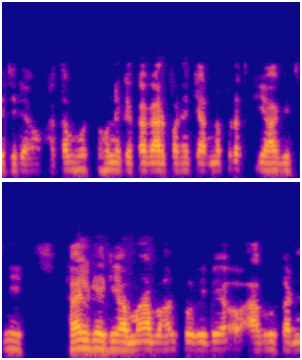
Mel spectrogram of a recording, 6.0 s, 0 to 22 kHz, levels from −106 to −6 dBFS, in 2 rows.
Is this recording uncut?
yes; 0 cuts

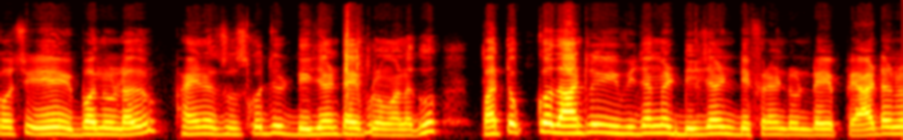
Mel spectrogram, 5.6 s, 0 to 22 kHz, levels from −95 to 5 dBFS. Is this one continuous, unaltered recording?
yes; 0 cuts

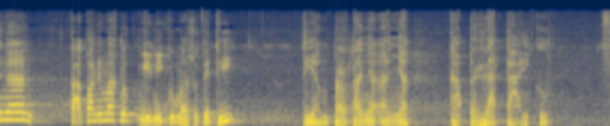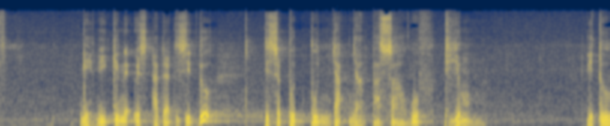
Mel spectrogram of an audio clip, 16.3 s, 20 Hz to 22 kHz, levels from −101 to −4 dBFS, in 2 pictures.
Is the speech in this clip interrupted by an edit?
yes; 1 cut; at 8.9 s

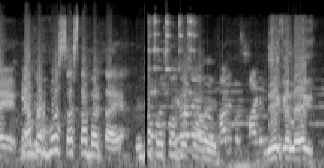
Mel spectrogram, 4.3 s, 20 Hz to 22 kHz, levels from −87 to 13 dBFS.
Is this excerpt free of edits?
no; 1 cut; at 2.0 s

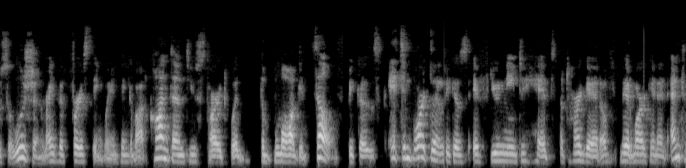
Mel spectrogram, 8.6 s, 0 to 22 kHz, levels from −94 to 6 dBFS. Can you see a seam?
yes; 2 cuts; at 5.5 s, 7.7 s

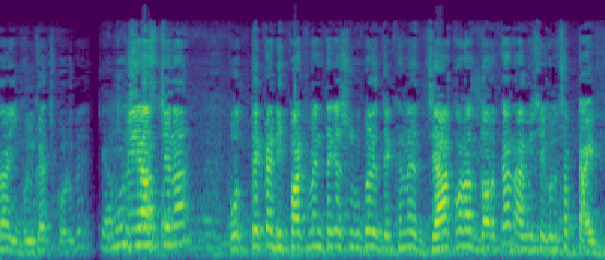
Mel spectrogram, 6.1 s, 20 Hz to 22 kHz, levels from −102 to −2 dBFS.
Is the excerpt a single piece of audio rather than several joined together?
no; 1 cut; at 1.1 s

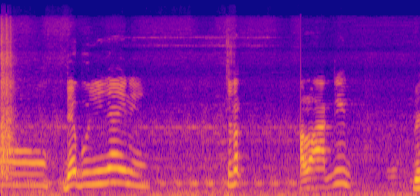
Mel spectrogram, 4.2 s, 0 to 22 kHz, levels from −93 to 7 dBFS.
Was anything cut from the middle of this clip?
yes; 1 cut; at 3.0 s

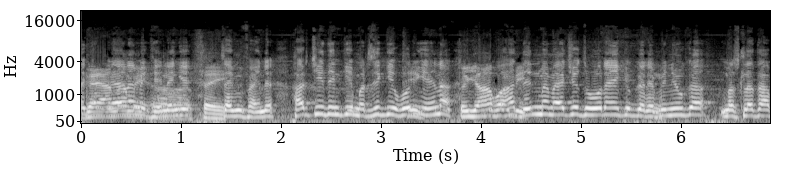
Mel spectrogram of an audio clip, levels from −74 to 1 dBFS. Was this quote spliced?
no; 0 cuts

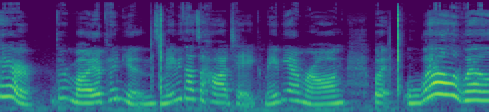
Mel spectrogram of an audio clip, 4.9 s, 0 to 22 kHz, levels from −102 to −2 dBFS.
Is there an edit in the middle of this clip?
yes; 2 cuts; at 1.6 s, 3.5 s

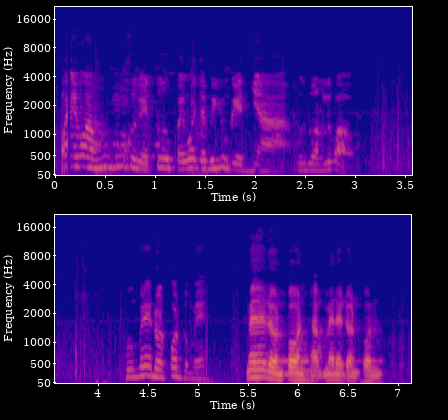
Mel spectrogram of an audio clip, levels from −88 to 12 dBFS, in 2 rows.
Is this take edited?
yes; 1 cut; at 4.3 s

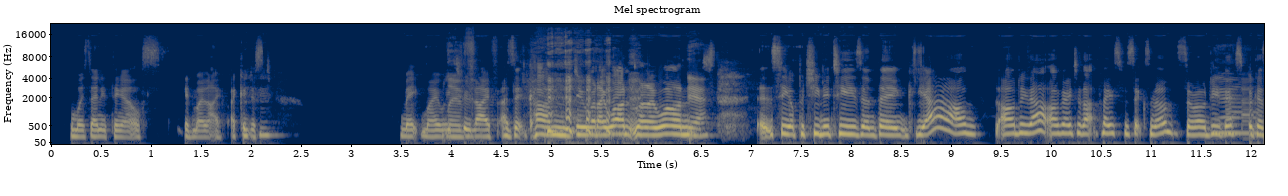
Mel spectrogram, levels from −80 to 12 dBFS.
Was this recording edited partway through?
no; 0 cuts

